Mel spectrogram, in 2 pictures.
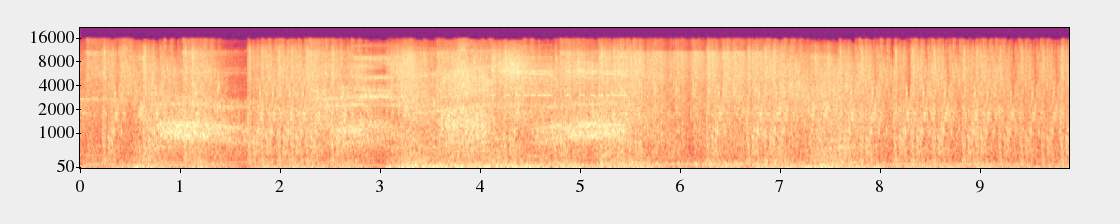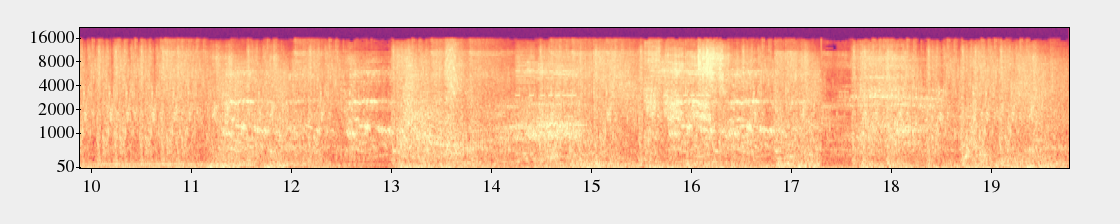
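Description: Game battle sounds of weapons firing and explosions play throughout.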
